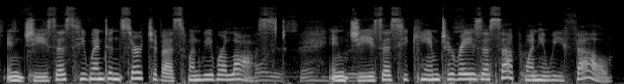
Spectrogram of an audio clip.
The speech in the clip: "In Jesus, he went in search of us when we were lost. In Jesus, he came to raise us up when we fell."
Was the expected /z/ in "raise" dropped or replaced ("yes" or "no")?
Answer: no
